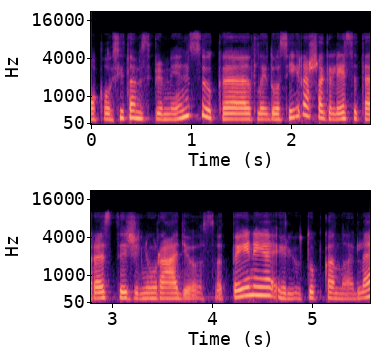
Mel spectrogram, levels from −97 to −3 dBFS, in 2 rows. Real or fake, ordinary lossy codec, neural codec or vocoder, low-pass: real; Opus, 24 kbps; none; 9.9 kHz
